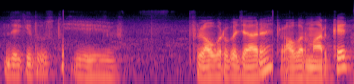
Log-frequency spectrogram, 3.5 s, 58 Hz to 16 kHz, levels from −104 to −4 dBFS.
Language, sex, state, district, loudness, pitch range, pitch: Hindi, male, Uttar Pradesh, Muzaffarnagar, -27 LUFS, 90-100 Hz, 95 Hz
